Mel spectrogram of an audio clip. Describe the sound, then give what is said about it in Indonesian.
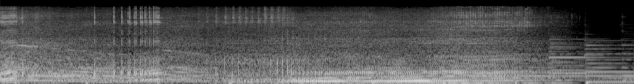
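A delivery-service motorcycle carrying breakfast orders is started with its key and its engine revs, pitch climbing and sweeping as it pulls away slowly, then drops to a lower idle-like rumble near the end. “menyalakannya dan motor delivery service yang membawa tiga paket menu sarapan lengkap plus satu beef burger fluffy meal andalan restoran itu melaju perlahan.”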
